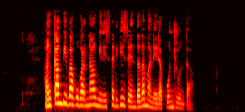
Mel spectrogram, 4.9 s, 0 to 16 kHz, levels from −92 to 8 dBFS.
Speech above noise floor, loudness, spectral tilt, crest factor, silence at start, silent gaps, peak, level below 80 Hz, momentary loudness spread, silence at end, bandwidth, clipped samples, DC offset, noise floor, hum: 61 dB; -26 LUFS; -4.5 dB/octave; 22 dB; 0.9 s; none; -6 dBFS; -82 dBFS; 18 LU; 1.1 s; 11.5 kHz; under 0.1%; under 0.1%; -87 dBFS; none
